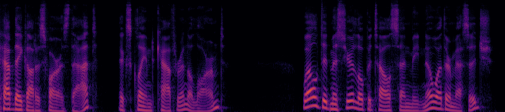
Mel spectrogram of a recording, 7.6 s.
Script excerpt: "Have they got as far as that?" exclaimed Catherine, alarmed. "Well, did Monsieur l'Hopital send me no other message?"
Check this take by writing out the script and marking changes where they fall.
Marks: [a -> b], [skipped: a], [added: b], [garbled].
"Have they got as far as that?" exclaimed Catherine, alarmed. "Well, did Monsieur l'Hopital send me no other message?"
